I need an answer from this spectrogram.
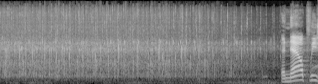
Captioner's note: applause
